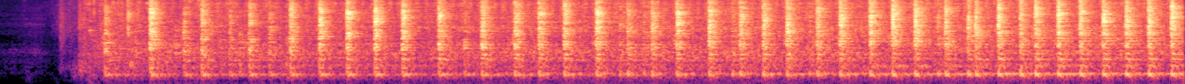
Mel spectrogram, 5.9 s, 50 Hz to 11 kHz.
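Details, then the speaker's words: 1966 British Seagull two-stroke outboard, sat about 20–25 years, revived after cleaning points: crisp evenly spaced pops, about three to four a second, no misses; runs properly though it is leaking. "hopefully we'll be good to go well she runs and leaks"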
